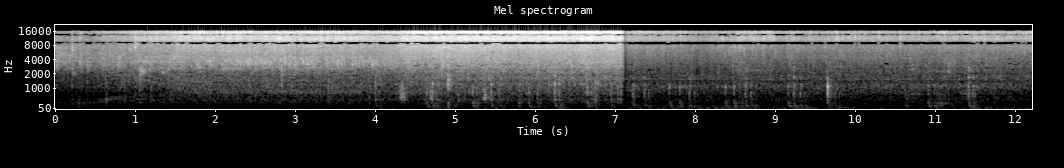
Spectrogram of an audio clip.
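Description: Tomato and spice masala sizzling in oil in a nonstick wok while a wooden spatula stirs and scrapes through it. The sizzle grows louder, then drops suddenly about seven seconds in, with a single sharp click later on.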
